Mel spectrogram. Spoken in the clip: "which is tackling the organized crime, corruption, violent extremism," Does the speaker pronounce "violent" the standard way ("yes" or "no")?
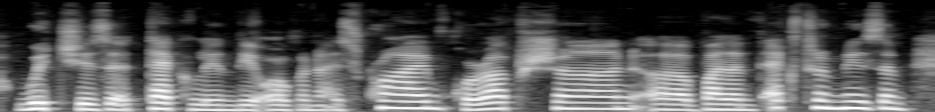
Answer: yes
